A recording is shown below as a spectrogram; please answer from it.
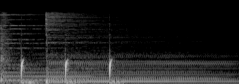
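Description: Outro music fading out, with three quick rising pop sound effects about half a second apart, one for each 'Subscribe', 'Like' and 'Share' box popping up on the end card.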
